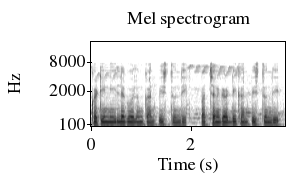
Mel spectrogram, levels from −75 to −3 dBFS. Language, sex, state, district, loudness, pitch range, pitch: Telugu, male, Telangana, Mahabubabad, -21 LUFS, 115-120 Hz, 120 Hz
